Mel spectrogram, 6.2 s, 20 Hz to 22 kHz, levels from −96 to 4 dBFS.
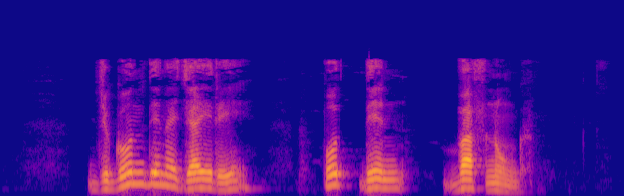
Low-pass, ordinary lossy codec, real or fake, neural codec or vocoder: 7.2 kHz; AAC, 32 kbps; real; none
